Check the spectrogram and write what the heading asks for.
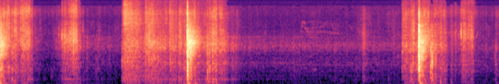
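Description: Two rams butting heads: three sharp cracks of horn on horn, one at the very start, one about three seconds in and one about six seconds in.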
